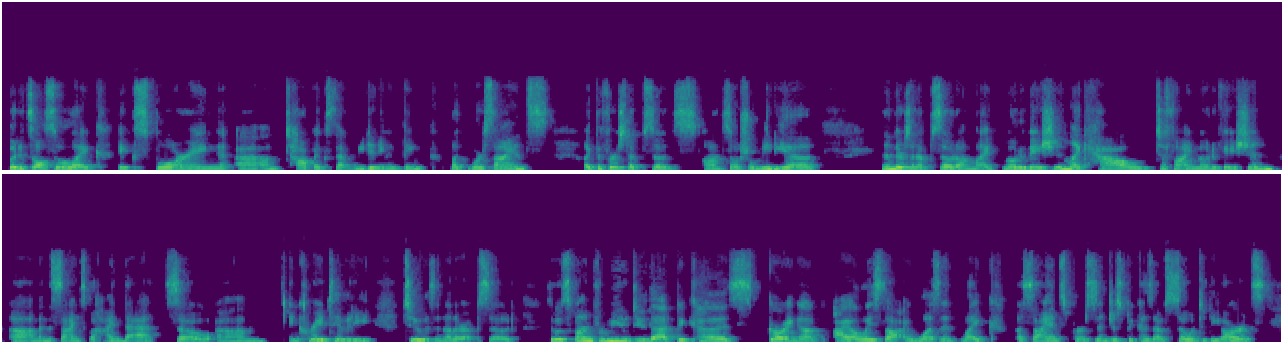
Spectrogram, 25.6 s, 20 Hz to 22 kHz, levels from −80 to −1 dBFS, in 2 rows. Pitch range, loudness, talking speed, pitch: 210-255 Hz, -27 LUFS, 185 wpm, 225 Hz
